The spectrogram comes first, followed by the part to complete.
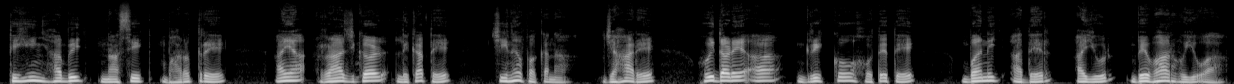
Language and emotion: Santali, neutral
